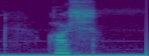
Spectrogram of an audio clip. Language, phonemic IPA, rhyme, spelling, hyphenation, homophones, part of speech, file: Dutch, /ɑs/, -ɑs, as, as, Asch, noun / conjunction / preposition, Nl-as.ogg
- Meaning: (noun) 1. ash 2. ashes 3. axis 4. axle 5. A-flat; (conjunction) alternative spelling of als; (preposition) eive ... as: as ... as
